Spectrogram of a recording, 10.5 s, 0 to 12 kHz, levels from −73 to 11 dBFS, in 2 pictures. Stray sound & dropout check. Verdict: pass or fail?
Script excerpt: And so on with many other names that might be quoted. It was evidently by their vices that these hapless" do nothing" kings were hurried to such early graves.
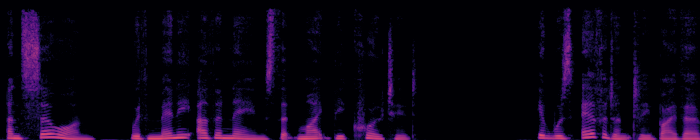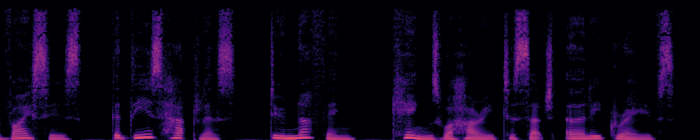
pass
